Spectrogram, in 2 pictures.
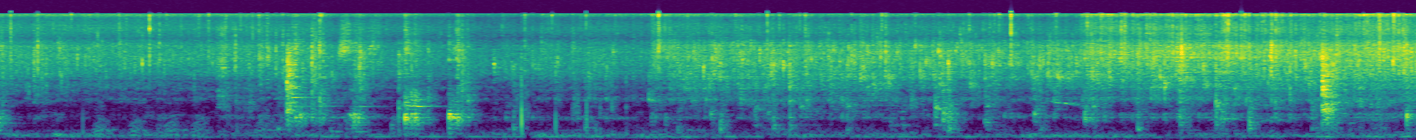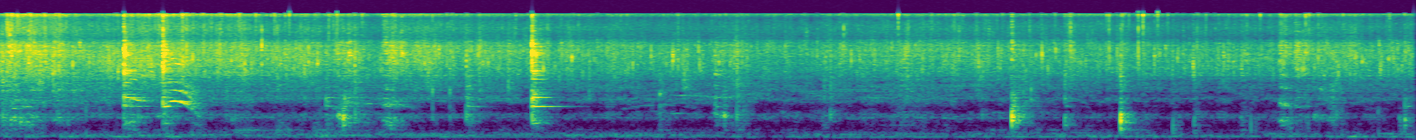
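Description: Small dried sardines frying in an aluminium pot with a steady sizzle that swells louder midway, while a spoon stirs them, scraping and knocking against the pot at scattered moments.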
